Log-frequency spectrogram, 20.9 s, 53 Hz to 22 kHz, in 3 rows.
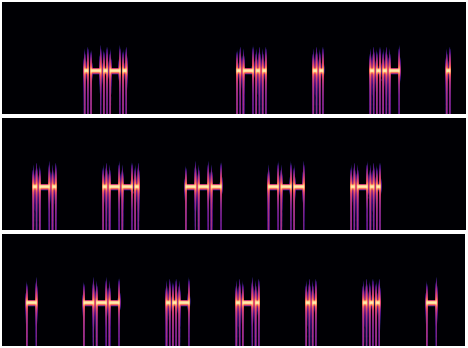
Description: Morse code, heard as a keyed tone, about 25 wpm, spaced as for 10 wpm, 550 Hz. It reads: <AR> LIVERPOOL TOURIST
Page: News Headlines in Morse Code at 10 WPM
